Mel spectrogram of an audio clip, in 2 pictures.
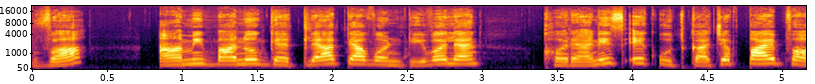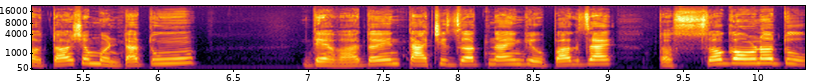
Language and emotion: Goan Konkani, surprised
